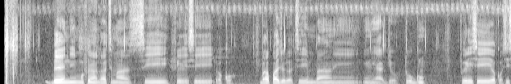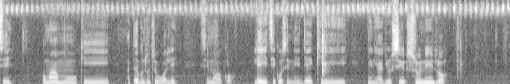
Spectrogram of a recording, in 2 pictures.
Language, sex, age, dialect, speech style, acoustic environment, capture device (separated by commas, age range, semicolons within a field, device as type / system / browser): Yoruba, male, 25-34, Nigeria - Ibadan, happy, nature, mobile / Linux / Chrome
